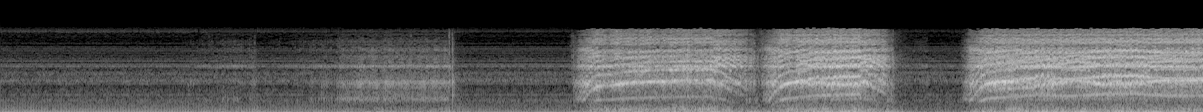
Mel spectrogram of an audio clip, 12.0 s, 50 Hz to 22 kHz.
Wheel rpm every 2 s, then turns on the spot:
0, 0, 10, 80, 90, 130.
4-6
